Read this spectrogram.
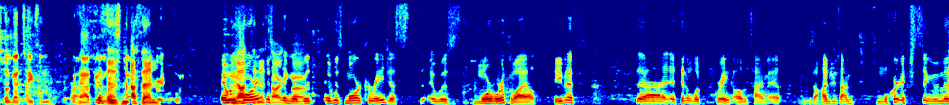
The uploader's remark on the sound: The Garden Report goes live from All-Star Weekend!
